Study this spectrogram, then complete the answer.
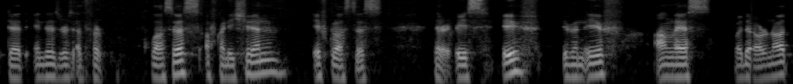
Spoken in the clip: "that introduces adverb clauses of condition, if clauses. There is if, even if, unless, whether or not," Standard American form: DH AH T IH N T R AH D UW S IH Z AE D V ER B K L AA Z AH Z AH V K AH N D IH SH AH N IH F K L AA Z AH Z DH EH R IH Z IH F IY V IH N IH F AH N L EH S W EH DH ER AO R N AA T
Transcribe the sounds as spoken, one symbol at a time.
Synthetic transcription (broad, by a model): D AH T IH N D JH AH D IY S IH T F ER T K L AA S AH S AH F K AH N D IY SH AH N IH F K L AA S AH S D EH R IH S IH F IY V IH N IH F AH N L EH S W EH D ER AO R N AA T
